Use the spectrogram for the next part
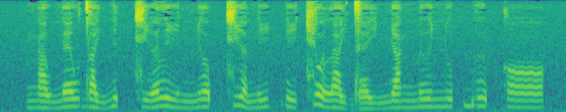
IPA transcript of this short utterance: ŋ a˩ w ŋ ɛː˧ w d a˧˩ j n i˥˨ t̚ t͡ɕ i˩˧ ə̯ l iː˩ n ɲ ɤː˧ p̚ t͡ɕ i˥˨ ə̯ n iː˧˥ k̚ l i˩˧ t͡ɕ o˥˨ l a˧˩ j d ɛː˩ j ɲ a˧ ŋ n ɯː˧ ɲ u˧˥ p̚ b ɯː˧ p̚ k ɔː˧

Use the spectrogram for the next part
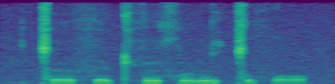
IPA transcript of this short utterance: ǀ œ˨ f ɛ˨ ʈʰ ẽ˦ x õ˨ ɽ ũ˦ ǀ ʊ˨ f ɔ˨

